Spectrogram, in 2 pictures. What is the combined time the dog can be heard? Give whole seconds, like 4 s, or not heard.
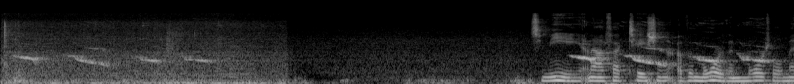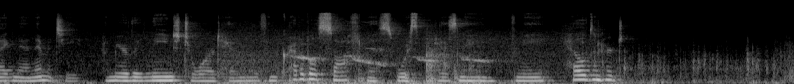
6 s.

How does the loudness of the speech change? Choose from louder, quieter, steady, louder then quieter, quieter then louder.
steady.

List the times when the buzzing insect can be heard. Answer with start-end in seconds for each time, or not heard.
0.0-2.9, 10.1-12.8.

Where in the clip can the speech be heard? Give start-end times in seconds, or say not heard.
5.3-14.2.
